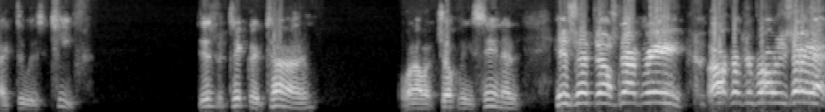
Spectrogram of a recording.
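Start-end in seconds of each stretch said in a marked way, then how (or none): 5.9-8.3 very high, loud, excited and agitated delivery. Retelling a man's reply to a joke: imitating an agitated outburst. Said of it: "He got so excited like he was about to die".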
